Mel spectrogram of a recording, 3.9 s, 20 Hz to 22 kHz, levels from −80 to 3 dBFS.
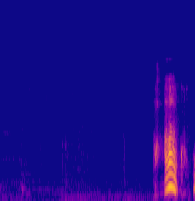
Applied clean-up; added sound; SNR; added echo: neural mask model DeepFilterNet 3.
